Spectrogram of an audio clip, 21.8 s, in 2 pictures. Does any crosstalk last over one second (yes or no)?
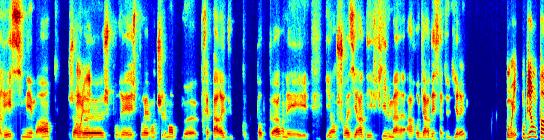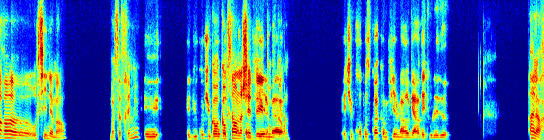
yes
